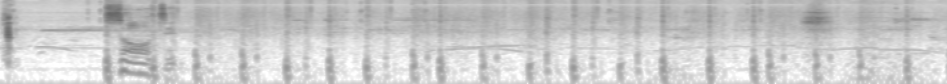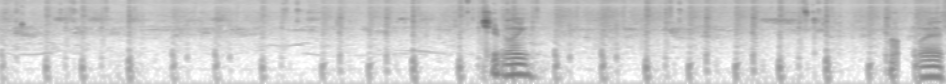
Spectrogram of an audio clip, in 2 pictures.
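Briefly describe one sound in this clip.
Footsteps tread steadily and quickly on soft ground.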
